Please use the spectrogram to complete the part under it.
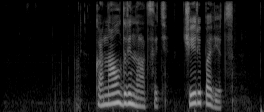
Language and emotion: Russian, neutral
